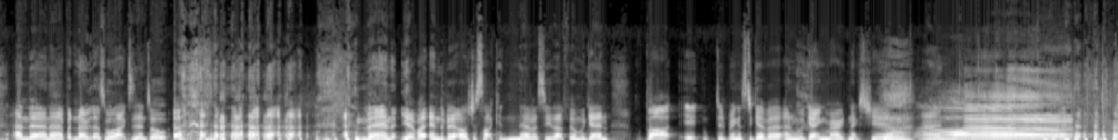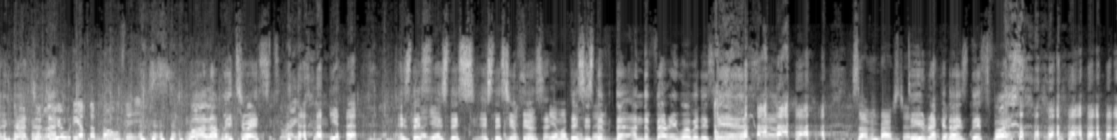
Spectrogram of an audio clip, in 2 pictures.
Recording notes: This one was recorded LIVE on location at the BFI, at the Southbank in London.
